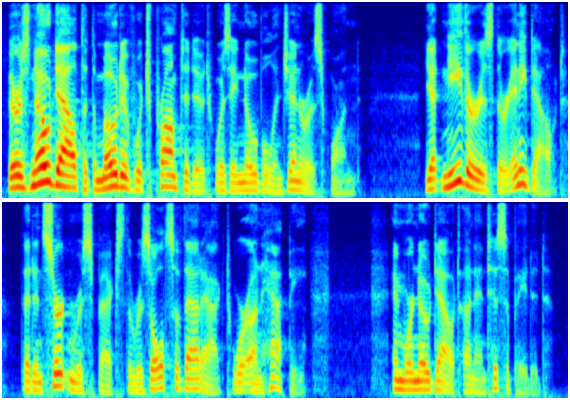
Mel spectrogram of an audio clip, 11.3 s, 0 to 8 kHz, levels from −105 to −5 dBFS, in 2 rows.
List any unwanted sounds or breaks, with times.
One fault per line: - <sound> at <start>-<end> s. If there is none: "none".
none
